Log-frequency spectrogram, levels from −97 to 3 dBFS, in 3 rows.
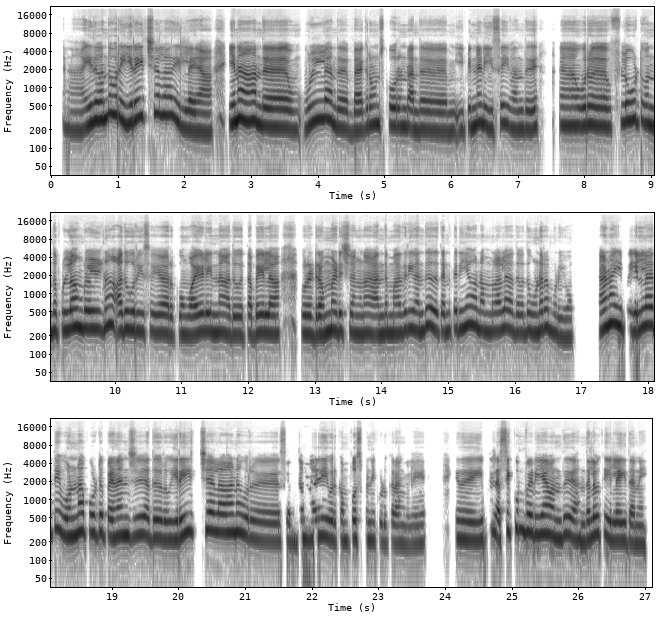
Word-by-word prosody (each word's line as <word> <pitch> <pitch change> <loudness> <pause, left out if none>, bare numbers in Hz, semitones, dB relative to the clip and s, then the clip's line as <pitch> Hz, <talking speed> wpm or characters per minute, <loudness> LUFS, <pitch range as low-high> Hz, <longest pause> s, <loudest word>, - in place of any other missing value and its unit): அ 225 - -14 0.4
இது 265 +3 +5
வந்து 305 +5 +5
ஒரு 325 -4 +3
இரைச்சலா 335 +5 +2 0.2
இல்லையா? 200 -3 0 0.4
ஏன்னா, 295 +3 +8 0.2
அந்த 245 -3 +3 0.7
உள்ள 290 +4 +3
அந்த 230 -4 0 0.2
பேக்ரவுண்ட் 230 +6 0
ஸ்கோர்ன் 230 -1 -1
அந்த 205 0 -3 0.7
பின்னணி 240 +2 +2
இசை 255 +6 -4 0.2
வந்து, 210 0 -3 0.5
அ - - -1 0.3
ஒரு 245 +1 +3 0.3
ஃப்ளூட் 280 +1 0
வந்த 240 -1 +1
புல்லாங்குழல்னா, 265 +1 +3
அது 240 +2 +2
ஒரு 245 -1 0
இசையா 225 -1 -3
இருக்கும். 210 +1 -5
வயலின்னா 230 +1 +1
அது 210 0 -3 0.2
தபைலா 220 +1 +2 0.4
ஒரு 220 0 +2
ட்ரம் 215 +2 +2
அடிச்சாங்கன்னா, 225 -2 -2
அந்த 215 +1 -1
மாதிரி 230 +4 -2
வந்து 240 +5 0
அது 255 - +1
தனித்தனியா 260 +5 0 0.2
நம்மளால 240 +2 -2
அத 225 - -6
வந்து 235 +1 -4
உணர 250 +3 0
முடியும். 190 -3 -6 0.4
ஆனா, 290 +4 +6
இப்ப 260 -1 -9
எல்லாத்தையும் 300 +1 +1
ஒண்ணா 260 +4 +4
போட்டு 280 0 +1
பெணஞ்சு 250 +1 +1
அது 235 0 -1 0.3
இரைச்சலான 290 +2 +1 0.2
ஒரு 230 -2 -3 0.5
சப்தம் 205 +2 -6
மாரி 235 +3 -1
ஒரு 210 - -5
கம்போஸ் 215 +2 -4
பண்ணி 210 -1 -5
குடுக்குறாங்களே. 190 -1 -8 0.6
இது 220 -1 -1 0.2
எப்படி 240 +7 -6
ரசிக்கும்படியா 285 +1 +1
வந்து 235 +2 -1 0.2
அந்த 205 0 -3
அளவுக்கு 255 +1 0
இல்லை 210 0 +2
தானே? 185 -1 -4
240 Hz, 140 wpm, -18 LUFS, 220-270 Hz, 0.7 s, ஏன்னா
